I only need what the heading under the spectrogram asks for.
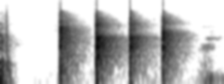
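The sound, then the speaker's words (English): A polite golf clap for the Lions team after they finally won a game: four soft, evenly spaced hand claps after a brief opening clap, each with a short bright smack and quick decay, with no voices. “Let's give a golf clap for the Lions.”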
